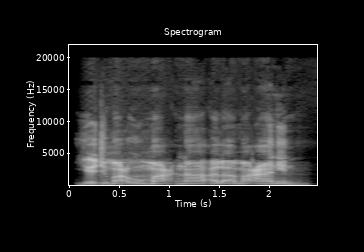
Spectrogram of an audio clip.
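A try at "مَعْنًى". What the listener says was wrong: Ini maknan ada tanwin ya. Ada tanwin. Dikasih tanwin lah. Dua anunya, fathahnya situ.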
